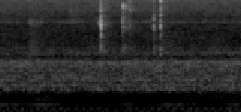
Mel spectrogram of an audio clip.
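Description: Near silence with a few faint, short clicks about a second in, from a laptop being clicked through its settings.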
